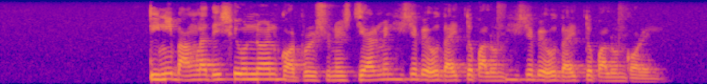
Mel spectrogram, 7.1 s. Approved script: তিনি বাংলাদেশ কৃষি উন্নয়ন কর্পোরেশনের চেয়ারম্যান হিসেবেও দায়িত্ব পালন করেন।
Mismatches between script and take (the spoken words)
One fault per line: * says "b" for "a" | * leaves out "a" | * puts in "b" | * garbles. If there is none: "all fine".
* leaves out "কৃষি"
* puts in "হিসেবেও দায়িত্ব পালন"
